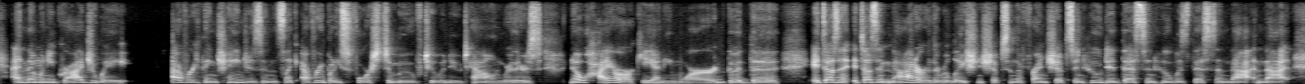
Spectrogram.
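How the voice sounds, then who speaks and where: A woman speaks at a medium pitch and a fairly quick pace. Her intonation stays monotone and flat. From Maryland, Silver Spring near Washington DC. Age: 40s. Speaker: beauty YouTuber. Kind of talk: live stream chat. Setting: live stream. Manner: casual, conversational.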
